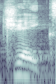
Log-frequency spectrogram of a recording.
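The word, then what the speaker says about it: Jaques: The speech is made by somebody whose name is spelled Jacques, but an Englishman assured me it's always pronounced Jake, so we'll call him Jake.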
